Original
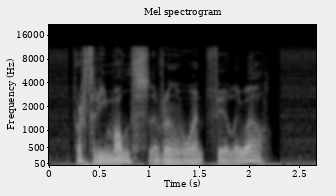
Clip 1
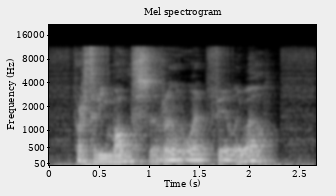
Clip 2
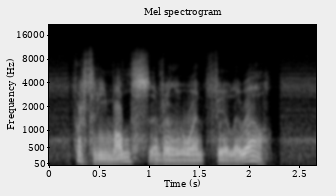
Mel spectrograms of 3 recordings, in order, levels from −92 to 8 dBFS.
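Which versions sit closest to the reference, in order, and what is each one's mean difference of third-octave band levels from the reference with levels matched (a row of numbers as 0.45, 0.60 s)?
1, 2; 3.5, 6.0 dB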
